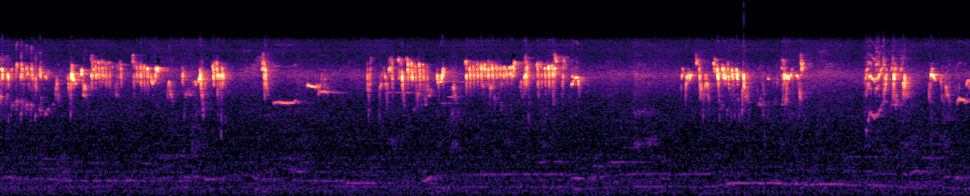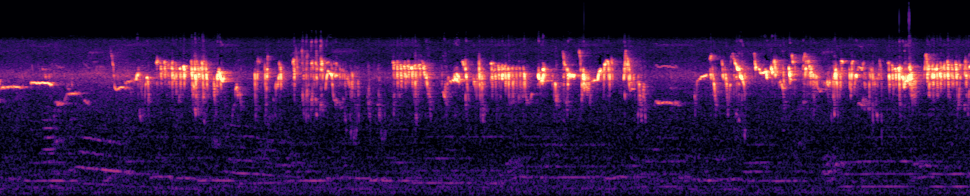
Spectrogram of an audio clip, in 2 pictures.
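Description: Young canary, about six months old, singing in bouts of rapid high chirps and trills with short pauses between phrases. Its song is filled in with learned phrases of other birds (tree sparrow, prinia, white-eye, black-throated canary), and the owner rates it at only about half its full volume.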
